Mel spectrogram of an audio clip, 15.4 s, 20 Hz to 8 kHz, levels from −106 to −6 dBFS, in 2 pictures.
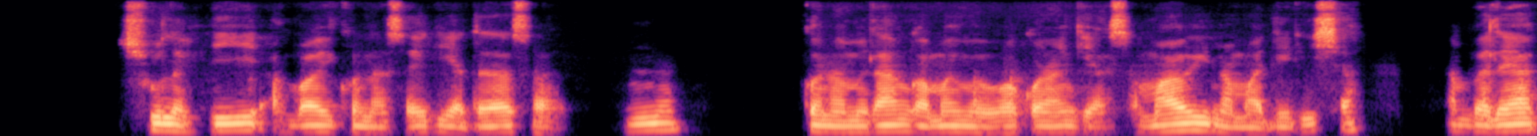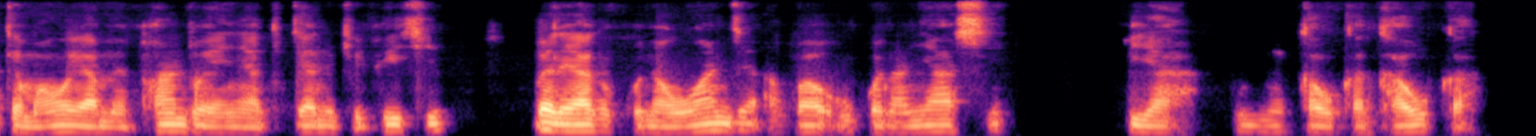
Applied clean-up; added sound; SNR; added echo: neural mask model Resemble Enhance denoiser.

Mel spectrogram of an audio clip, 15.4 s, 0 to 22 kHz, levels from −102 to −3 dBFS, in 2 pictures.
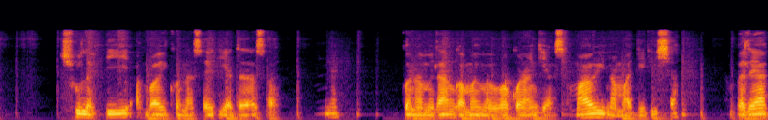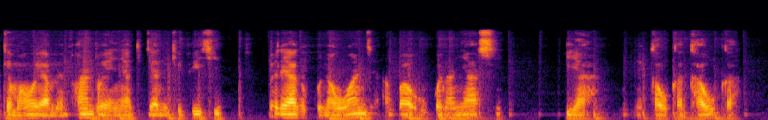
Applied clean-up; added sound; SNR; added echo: neural mask model RNNoise.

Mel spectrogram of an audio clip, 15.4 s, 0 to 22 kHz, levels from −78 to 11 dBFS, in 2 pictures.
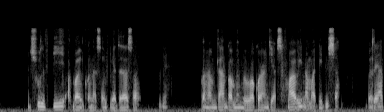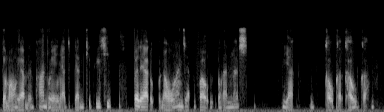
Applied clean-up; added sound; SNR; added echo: neural diffusion model UNIVERSE++.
